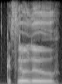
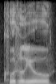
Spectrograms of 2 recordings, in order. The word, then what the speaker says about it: Cthulhu: I am the Blues 32, and there are many different ways to say it. Cthulhu, Cthulhu, Cthulhu, Cthulhu. Really doesn't matter. You can't really pronounce it anyway, according to Lovecraft.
